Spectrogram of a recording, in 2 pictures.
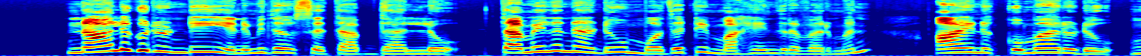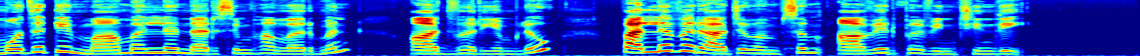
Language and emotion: Telugu, neutral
